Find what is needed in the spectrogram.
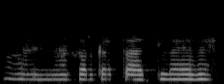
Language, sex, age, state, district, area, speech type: Odia, female, 18-30, Odisha, Nabarangpur, urban, conversation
